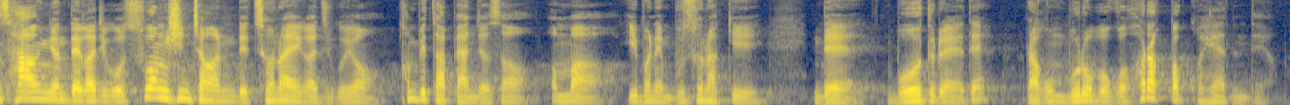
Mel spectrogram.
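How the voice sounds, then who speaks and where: A man's voice: fairly high pitch, a bit bright. A middle-aged male pastor preaching a conversational sermon, asking the congregation questions and acting out what parents and children say. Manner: acts out parents' and children's words in quoted voices.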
